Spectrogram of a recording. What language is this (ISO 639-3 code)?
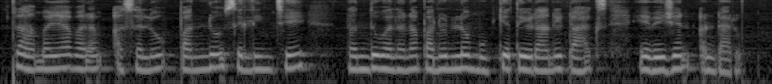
tel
